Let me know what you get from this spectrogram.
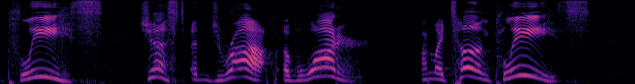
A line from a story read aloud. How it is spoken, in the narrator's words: begged and pleaded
